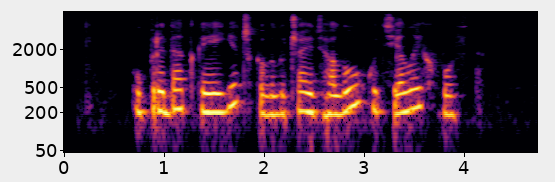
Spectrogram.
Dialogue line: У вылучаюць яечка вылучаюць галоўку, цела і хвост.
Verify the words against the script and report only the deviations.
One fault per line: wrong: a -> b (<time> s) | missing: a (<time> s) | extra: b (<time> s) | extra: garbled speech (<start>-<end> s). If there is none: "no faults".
wrong: вылучаюць -> прыдатка (0.9 s)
